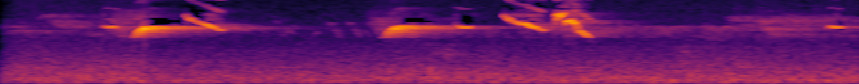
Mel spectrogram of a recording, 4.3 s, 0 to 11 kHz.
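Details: Captive-bred young double-collared seedeater, only 30 days old, being trained in the tuí tuí Alcântara song style; two bursts of high whistled notes, each a rising slur followed by sharp downward-sweeping chips, with a soft trailing note at the end.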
